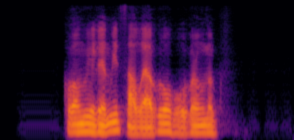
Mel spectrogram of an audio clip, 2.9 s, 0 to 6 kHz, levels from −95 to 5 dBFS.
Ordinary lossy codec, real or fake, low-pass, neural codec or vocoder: none; fake; 5.4 kHz; codec, 16 kHz, 0.5 kbps, FreqCodec, larger model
